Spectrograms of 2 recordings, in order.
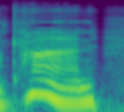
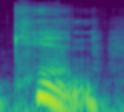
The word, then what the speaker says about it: can: The word can is often unstressed in a question like this, and its pronunciation changes from kan with a broad A sound to kin with a short I sound.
